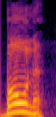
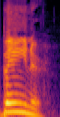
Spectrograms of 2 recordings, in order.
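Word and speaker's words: Boehner: pronounce his name actually it's a German word and it's pronounced boner not Baner all right you got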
